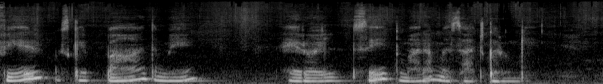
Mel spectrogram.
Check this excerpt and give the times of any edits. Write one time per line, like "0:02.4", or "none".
none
